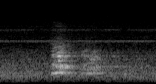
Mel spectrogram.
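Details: A single loud, short bark from Rex, a dog roaming at night in Pyrga, recorded October 7, 2018. Steady faint high-pitched tones hang in the background.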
